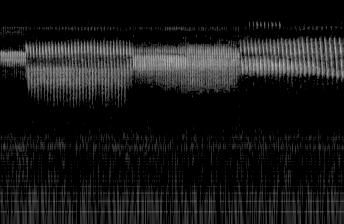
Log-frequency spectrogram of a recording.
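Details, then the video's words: Belgian crested canary singing a continuous chain of rapid trills, shifting every two seconds or so between rattling, buzzy and smoother high tours, with no pause and no other sounds. "CANTO DO CANÁRIO BELGA TOPETE CHAMANDO"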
